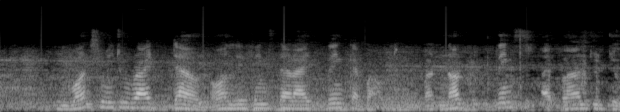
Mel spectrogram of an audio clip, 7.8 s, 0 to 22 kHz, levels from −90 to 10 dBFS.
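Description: A click or stutter breaks into the speech about once a second, at 0.51, 1.52, 2.53, 3.54, 4.56, 5.57 and 6.58 s. These are overlapping chunks. The audio was handled in 1.0 s blocks, and each block begins 12 ms before the previous one finished. That sliver plays twice at every join, which is why the gaps between the clicks run slightly longer than a second.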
